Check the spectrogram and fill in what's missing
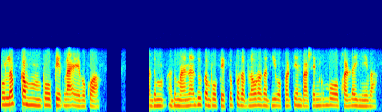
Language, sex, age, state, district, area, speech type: Manipuri, female, 45-60, Manipur, Imphal East, rural, conversation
